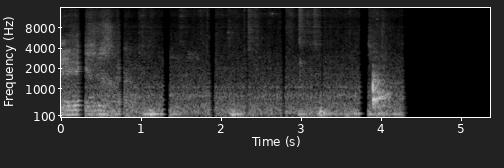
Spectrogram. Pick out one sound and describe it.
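A young man speaks calmly into a microphone, heard through a loudspeaker in a room.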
